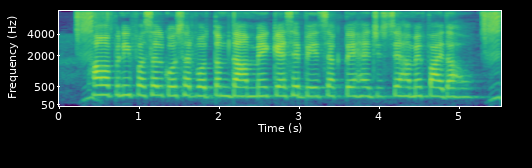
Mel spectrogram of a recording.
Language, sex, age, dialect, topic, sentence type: Magahi, female, 46-50, Western, agriculture, question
